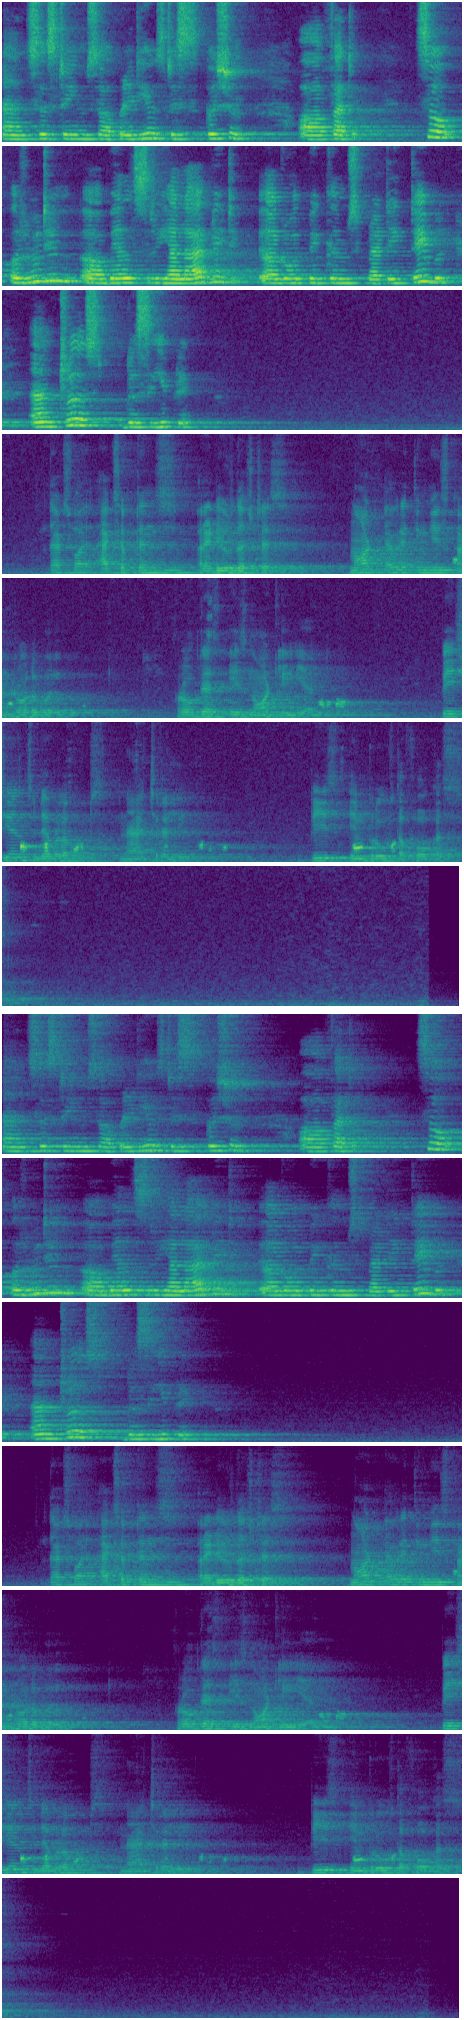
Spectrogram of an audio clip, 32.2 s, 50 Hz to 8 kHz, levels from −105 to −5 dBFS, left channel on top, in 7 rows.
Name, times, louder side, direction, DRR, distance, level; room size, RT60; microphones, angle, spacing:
voice 1, 0.0-2.5 3.0-3.6 4.2-9.1 9.5-11.1 21.7-21.8 26.5-26.6, left 7 dB, 65° left, 0.3 m, -26 dB
voice 2, 14.2-16.6 17.3-19.0 20.1-21.5 22.8-24.9 26.1-27.6, left 1 dB, 25° left, 0.8 m, -41 dB
12.0 x 6.3 x 4.9 m
head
